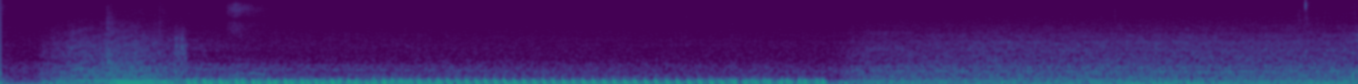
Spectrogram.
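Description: A heavy truck engine in American Truck Simulator revs hard while downshifting without the clutch, a loud droning rumble that holds steady, then drops sharply and settles to a lower engine note.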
